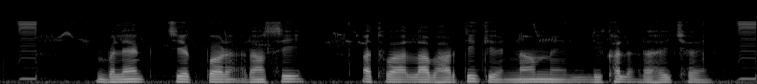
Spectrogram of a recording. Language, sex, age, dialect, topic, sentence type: Maithili, male, 18-24, Eastern / Thethi, banking, statement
